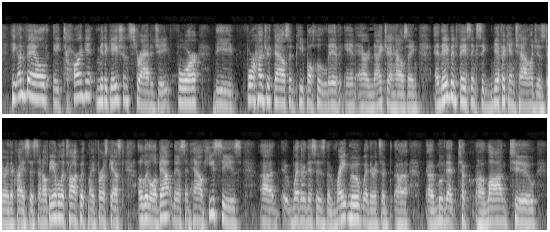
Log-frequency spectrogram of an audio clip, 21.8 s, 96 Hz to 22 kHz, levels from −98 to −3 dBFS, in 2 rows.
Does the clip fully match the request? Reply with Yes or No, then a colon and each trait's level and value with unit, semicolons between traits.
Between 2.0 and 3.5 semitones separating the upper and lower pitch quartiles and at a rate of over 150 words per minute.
No: average, 4.2 semitones; average, 170 wpm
